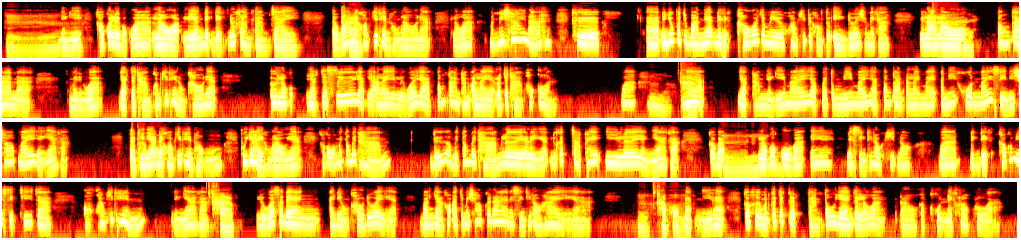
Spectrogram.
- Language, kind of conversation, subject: Thai, advice, ควรทำอย่างไรเมื่อครอบครัวใหญ่ไม่เห็นด้วยกับวิธีเลี้ยงดูลูกของเรา?
- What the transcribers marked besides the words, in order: drawn out: "อืม"; chuckle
